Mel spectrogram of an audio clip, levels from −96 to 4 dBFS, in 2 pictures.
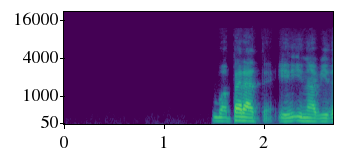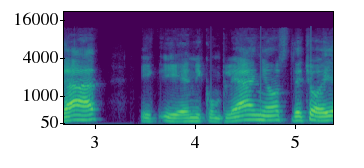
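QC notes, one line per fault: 2.16–5.16 s, periodic USB or driver dropouts: regular ticks every 0.5 s. At each tick a sliver of audio, around half a millisecond, is skipped outright, likely because a recurring background task stalls the USB bus or audio driver at a fixed interval.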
